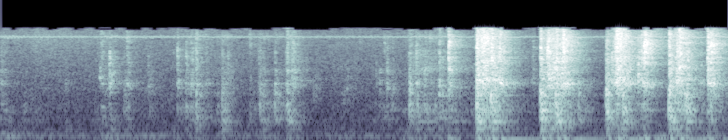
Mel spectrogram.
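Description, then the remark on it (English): A small plastic toy train is pushed along a high chair tray and onto a book, clattering and banging repeatedly, a series of quick knocks and scrapes that grow louder and more rapid toward the end. “You're pushing the truck along the high chair table and then onto your book, aren't you?”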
